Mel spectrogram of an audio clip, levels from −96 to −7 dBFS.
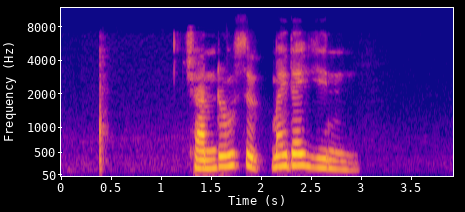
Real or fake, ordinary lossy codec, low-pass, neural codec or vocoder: real; Opus, 24 kbps; 7.2 kHz; none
